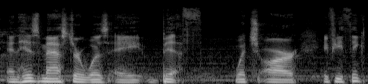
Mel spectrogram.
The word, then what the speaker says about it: Bith: Just call him the Bith Master. Because it rhymes with Sith.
